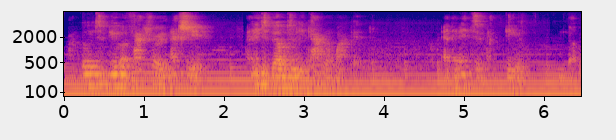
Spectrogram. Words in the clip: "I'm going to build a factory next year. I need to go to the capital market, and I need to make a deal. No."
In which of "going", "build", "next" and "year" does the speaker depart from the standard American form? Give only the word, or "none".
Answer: build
